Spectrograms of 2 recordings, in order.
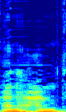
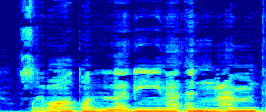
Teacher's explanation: في حرف النون في انعمت فيقول انعمت او ضم التاء انعمت والصحيح ان النون بغير قلقله والتاء بالفتحه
